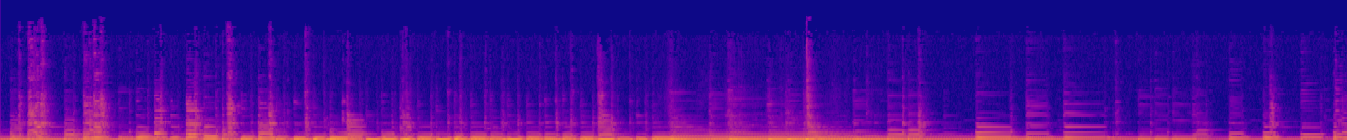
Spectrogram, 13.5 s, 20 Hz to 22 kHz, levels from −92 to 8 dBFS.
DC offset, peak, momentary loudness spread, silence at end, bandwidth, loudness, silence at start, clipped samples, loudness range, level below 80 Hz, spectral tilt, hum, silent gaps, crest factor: under 0.1%; -12 dBFS; 14 LU; 0 s; 13.5 kHz; -29 LUFS; 0 s; under 0.1%; 10 LU; -52 dBFS; -8 dB/octave; none; none; 16 dB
